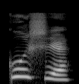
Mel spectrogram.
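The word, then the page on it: gu4 shi5: tone 4; tone 5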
